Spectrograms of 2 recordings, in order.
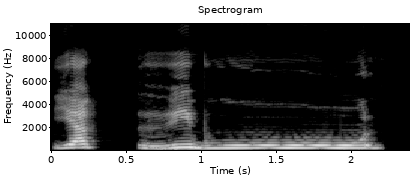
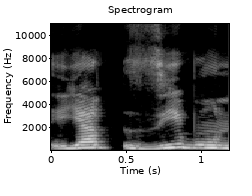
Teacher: یا کذبون نہیں پڑھیں گے یا آواز کو روکنا ہے. یا کذبون ذال کی سیٹی نہیں نکلے گی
